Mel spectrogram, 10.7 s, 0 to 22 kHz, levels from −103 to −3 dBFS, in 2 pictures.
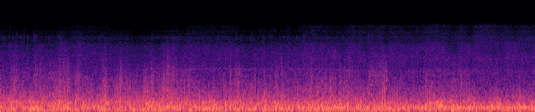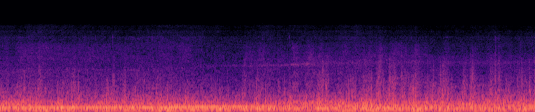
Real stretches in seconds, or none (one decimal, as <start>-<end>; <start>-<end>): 0.0-0.5; 2.3-3.7; 6.2-8.3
